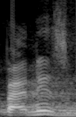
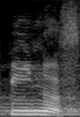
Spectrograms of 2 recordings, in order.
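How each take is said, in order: First: The first vowel sounds like 'eh'. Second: The first vowel sounds like 'ee'. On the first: The speaker calls it wrong. "कई लोग उसको पेनिस बोल देते हैं, गलत है" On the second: The speaker calls it right. "वो पीनस कहलाता है"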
